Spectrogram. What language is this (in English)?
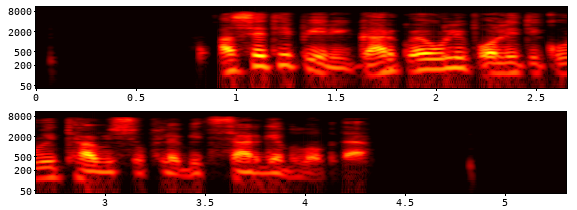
Georgian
